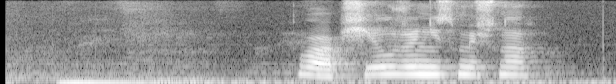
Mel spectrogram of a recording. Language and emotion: Russian, neutral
